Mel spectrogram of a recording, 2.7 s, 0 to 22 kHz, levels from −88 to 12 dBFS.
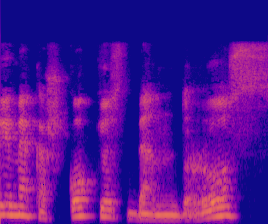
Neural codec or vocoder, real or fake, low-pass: none; real; 9.9 kHz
